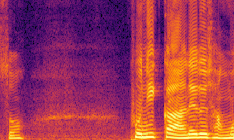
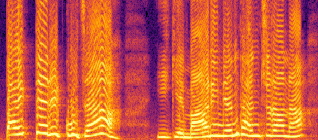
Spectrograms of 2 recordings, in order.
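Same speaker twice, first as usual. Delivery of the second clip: a hammed-up furious mother; enraged mother-in-law; 7 semitones higher than usual. (높은 톤으로 분노하는 장모님)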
